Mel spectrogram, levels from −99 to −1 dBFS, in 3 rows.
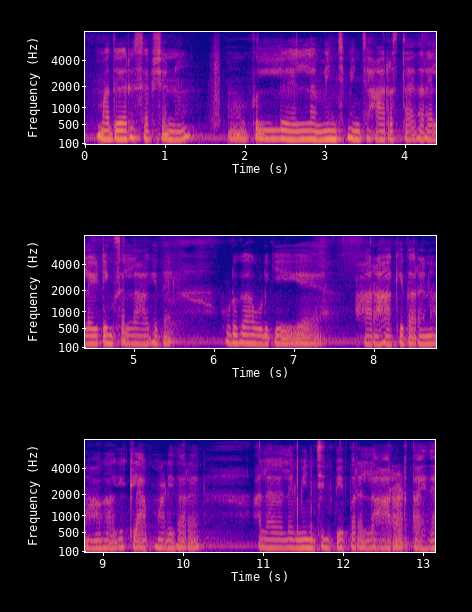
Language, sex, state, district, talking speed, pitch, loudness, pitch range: Kannada, female, Karnataka, Chamarajanagar, 115 wpm, 165 Hz, -40 LUFS, 160-175 Hz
